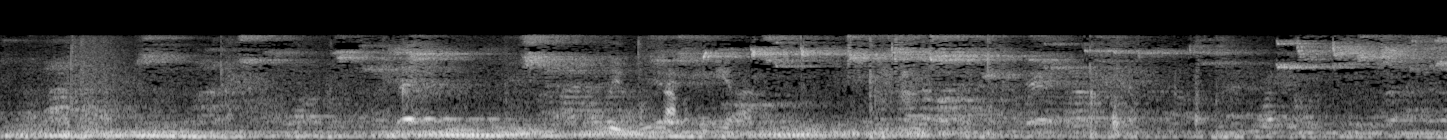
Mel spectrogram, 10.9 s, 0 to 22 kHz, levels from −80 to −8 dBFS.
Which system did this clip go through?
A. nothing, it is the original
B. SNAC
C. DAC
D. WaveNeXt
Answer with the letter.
A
